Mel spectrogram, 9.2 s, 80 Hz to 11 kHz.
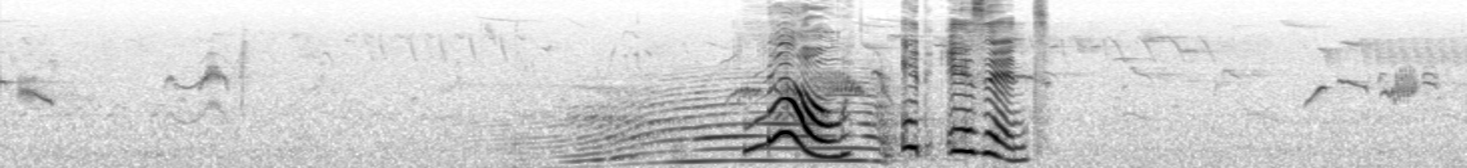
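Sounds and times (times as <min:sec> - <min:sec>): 
cow mooing: 0:03.4 - 0:05.6
speech: 0:04.6 - 0:06.6.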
